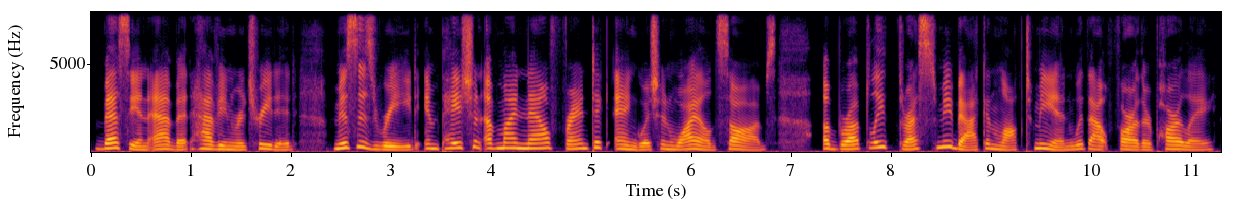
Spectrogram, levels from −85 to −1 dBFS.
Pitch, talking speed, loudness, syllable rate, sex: 210 Hz, 145 wpm, -18 LUFS, 4.1 syllables/s, female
